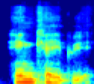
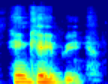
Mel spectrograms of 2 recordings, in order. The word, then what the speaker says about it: Hincapie: I forget how to pronounce his name again. 1 second. This is gonna bother me all day. Hincapie. Hincapie. So yeah, Hincapie.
